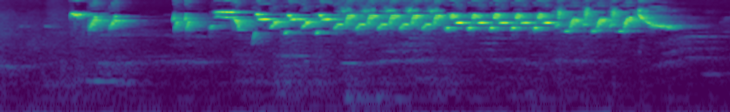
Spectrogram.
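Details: Royal tutor song of a European goldfinch, used to teach goldfinches and canaries to sing without mistakes. Two short twittered bursts, a brief pause, then a long rapid run of high, liquid, tinkling and buzzy notes that ends abruptly.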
